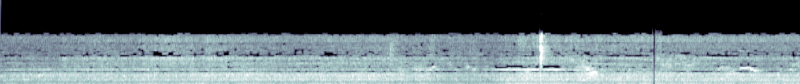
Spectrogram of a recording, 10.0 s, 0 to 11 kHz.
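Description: Soundtrack of 9/11 street footage played back: a dense, steady rumble of street noise with voices in it, growing a little louder about halfway through, with faint wailing sirens in the second half. By the caller's account, the sirens and radio calls were added to the footage afterwards.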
